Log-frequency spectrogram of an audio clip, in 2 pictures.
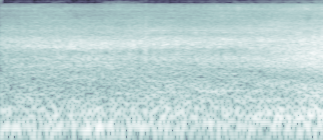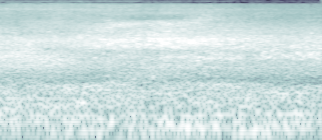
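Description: Road traffic: a steady low rumble, with a passing vehicle's noise swelling from about halfway through.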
